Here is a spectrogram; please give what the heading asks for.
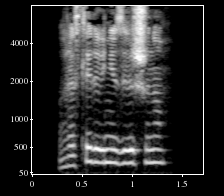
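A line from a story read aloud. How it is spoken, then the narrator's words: Calm. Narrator (Russian): спокойно сообщил дознаватель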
